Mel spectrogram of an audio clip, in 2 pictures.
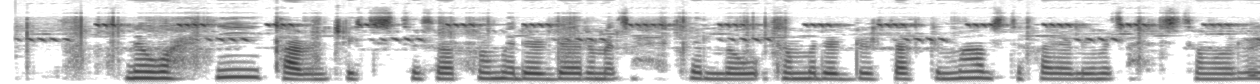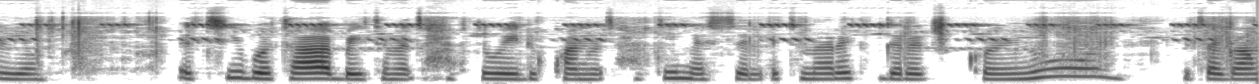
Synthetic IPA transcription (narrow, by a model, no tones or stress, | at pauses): nɐwaħt̪ʰikʰaβɨnt͡ʃʼet̪ʰzɨt̪ʰɐsɐɾħumɐd̪ɐɾd̪ɐɾmɐt͡sʼaħaft̪ʰɐlːɐwuʔɨt̪ʰo̞mːɐd̪ɐɾd̪ɐɾt̪ʰat̪̚d̪ɨmːabɨzɨt̪ʰɐfɐlalɐjumɐt͡sʼħt̪ʰiz̥ɨt̪ʰɐmɐɾluɨjːo̞mʔɨt̪ʰibo̞t̪ʰabe̞t̪ʰɐmɐt͡sʼħaft̪ʰiwɔjd̪ɨkʷʰːanmɐt͡sʼħaft̪ʰimɐsɨlʔɨt̪ʰimɐɾet̪ɡɨɾɐt͡ʃʼi̥kʰo̞jnu | jɨt͡sʼɐɡa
